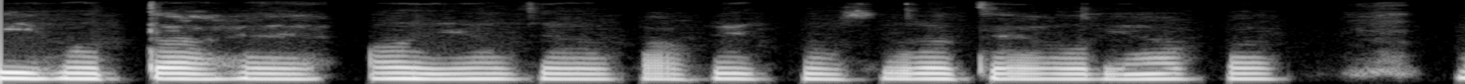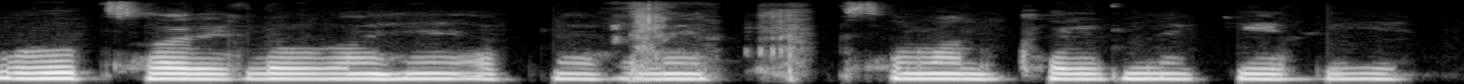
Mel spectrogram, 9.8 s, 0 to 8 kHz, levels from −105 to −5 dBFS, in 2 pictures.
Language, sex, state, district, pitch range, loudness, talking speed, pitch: Hindi, female, Bihar, Supaul, 185-195 Hz, -18 LUFS, 140 wpm, 190 Hz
